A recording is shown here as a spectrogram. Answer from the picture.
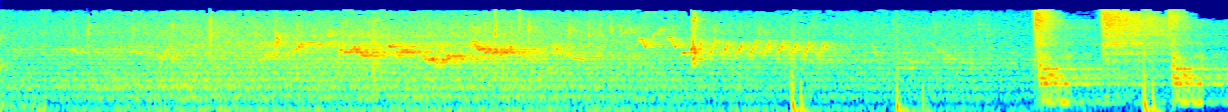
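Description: Outdoor village ambience used as a cartoon's sound bed: a steady background hush with a bird trilling in quick chirps, then a couple of light taps, and a rhythmic music track starting about five seconds in.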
